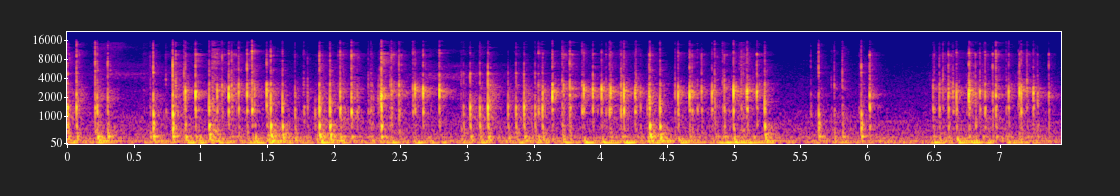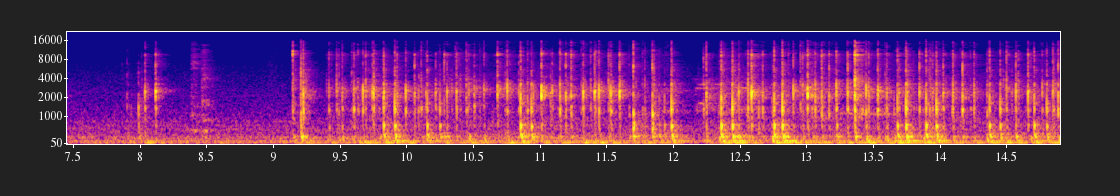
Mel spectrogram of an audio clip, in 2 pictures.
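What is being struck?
Mechanical keyboard with plastic case and keycaps.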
